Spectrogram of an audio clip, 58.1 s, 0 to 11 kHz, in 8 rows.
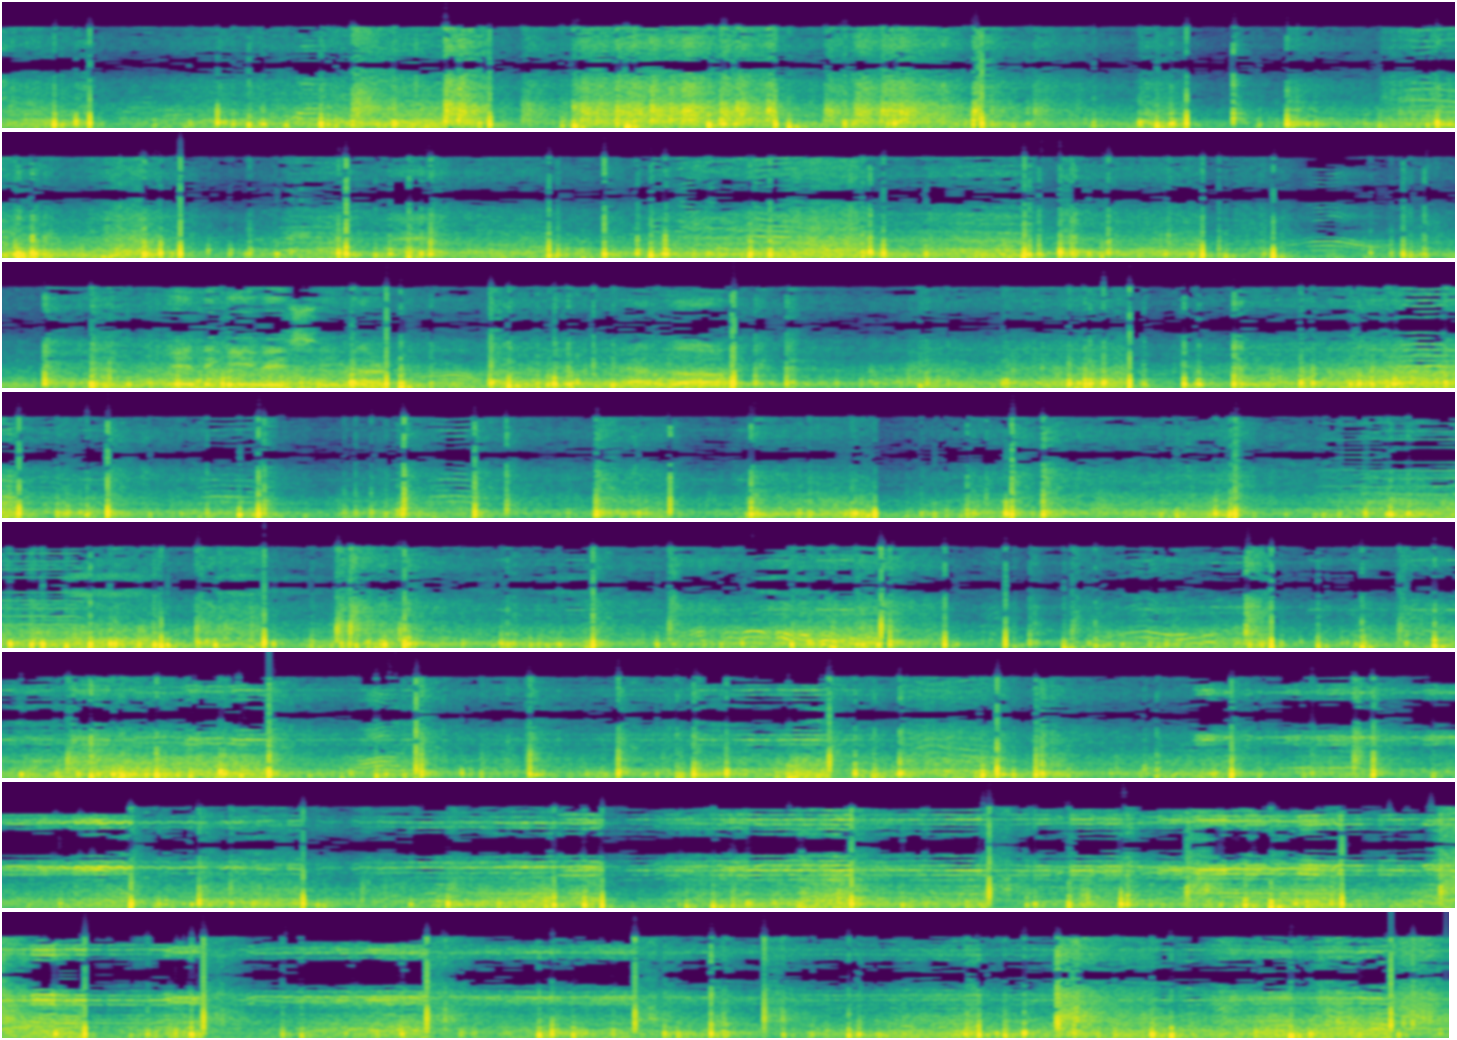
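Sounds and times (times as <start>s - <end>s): fireworks bangs and crackles: 0.0s - 58.0s.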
